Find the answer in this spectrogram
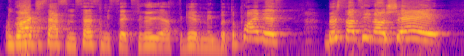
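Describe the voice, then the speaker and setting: Here a woman, acting as host, shares a personal tale with dramatic sass, using lots of slang, "girl," and profanity in an animated, casual way. She delivers it in a medium pitch at rapid-fire speed.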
